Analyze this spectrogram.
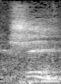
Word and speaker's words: Xi: Xi, X-I, we pronounce, we look at, Xi is his last name.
